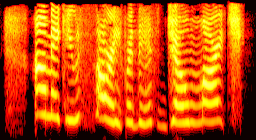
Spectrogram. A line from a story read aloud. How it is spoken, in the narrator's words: Amy shouted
